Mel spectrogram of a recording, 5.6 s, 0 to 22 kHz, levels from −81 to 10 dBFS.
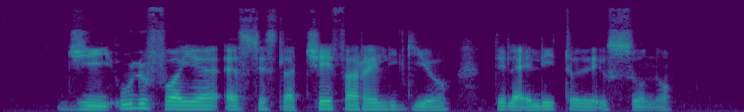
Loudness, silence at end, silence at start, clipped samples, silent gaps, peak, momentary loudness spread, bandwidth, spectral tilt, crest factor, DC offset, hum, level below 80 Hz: -30 LUFS; 0.55 s; 0.45 s; under 0.1%; none; -10 dBFS; 10 LU; 16.5 kHz; -4.5 dB/octave; 22 dB; under 0.1%; none; -66 dBFS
